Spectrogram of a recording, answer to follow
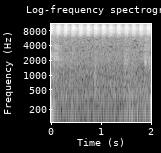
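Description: Insects trilling, a high, fast, even pulsing of about ten beats a second.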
